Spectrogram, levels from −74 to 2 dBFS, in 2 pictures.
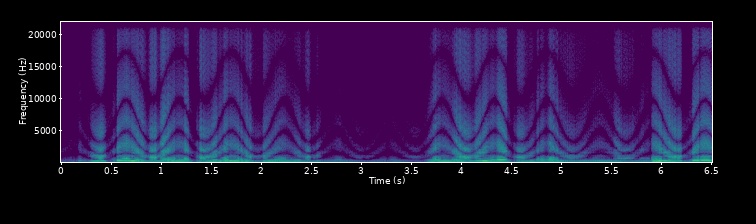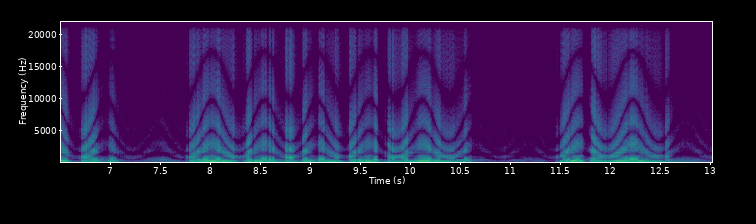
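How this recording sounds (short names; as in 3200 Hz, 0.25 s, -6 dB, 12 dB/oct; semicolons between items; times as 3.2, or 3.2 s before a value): aliases and images of a low sample rate 1300 Hz, jitter 20%; phasing stages 8, 1.9 Hz, lowest notch 430–1500 Hz; Vorbis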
